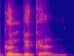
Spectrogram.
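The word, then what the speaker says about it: Gündoğan: Is it pronounced Gundogan rather than Gundogan? Was I pronouncing it correct?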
